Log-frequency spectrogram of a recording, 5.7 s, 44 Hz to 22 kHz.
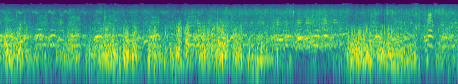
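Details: Geese in flight in late November 2022, moving between ocean, a grassy ballfield and a woodland pond; a flock gives loud, nasal honks in quick overlapping series against steady wind and surf.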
